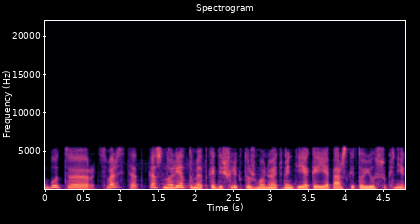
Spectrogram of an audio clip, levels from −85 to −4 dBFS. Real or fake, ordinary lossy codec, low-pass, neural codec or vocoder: real; Opus, 64 kbps; 5.4 kHz; none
